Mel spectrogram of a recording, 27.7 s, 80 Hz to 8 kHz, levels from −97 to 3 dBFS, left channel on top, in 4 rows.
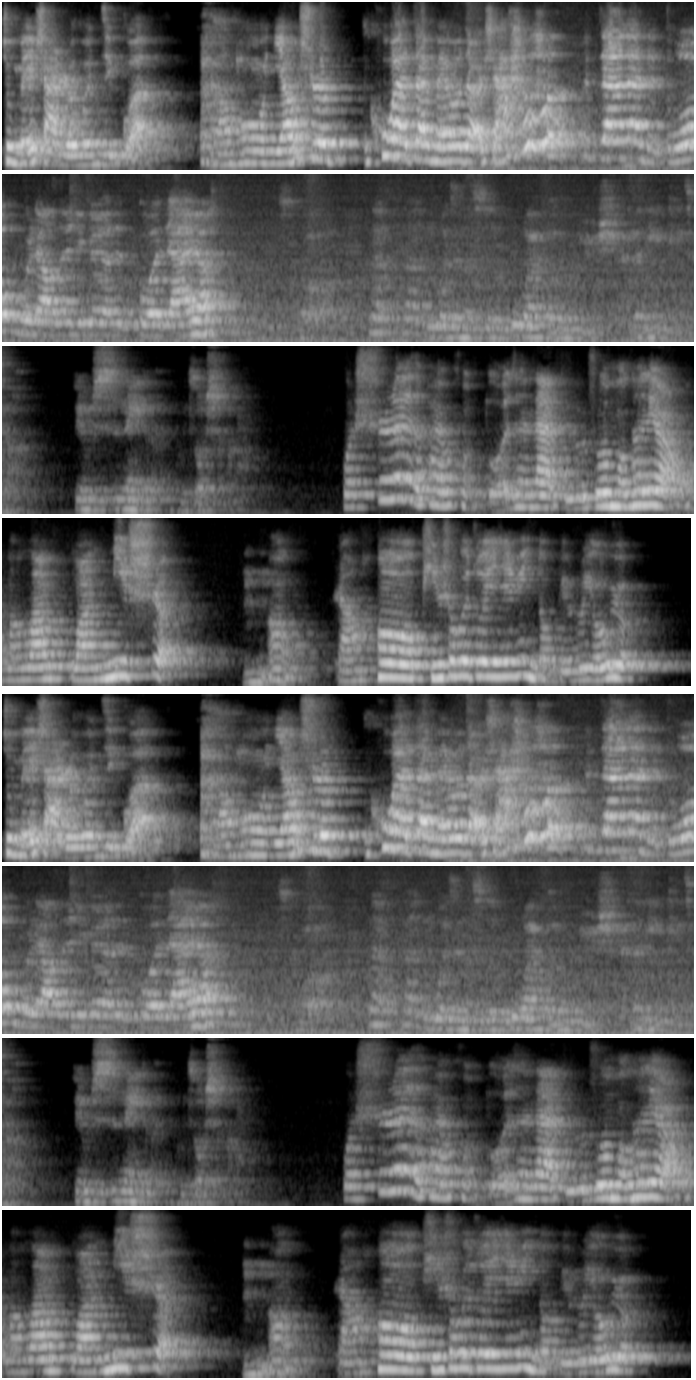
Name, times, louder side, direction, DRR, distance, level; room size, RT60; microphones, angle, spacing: voice 1, 0.0-1.5 2.1-9.1 17.3-22.5 23.4-23.7 24.1-27.0, left 3 dB, 55° left, 4 dB, 0.4 m, -23 dB
voice 2, 2.0-2.5 6.2-6.3 9.5-10.3 10.6-14.1 14.5-16.3 23.2-23.6, equal, 55° right, -7 dB, 0.6 m, -38 dB
sound 1, 4.4-13.9, equal, 5° right, 0.5 m, -42 dB
2.2 x 2.1 x 3.6 m, 0.97 s
head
